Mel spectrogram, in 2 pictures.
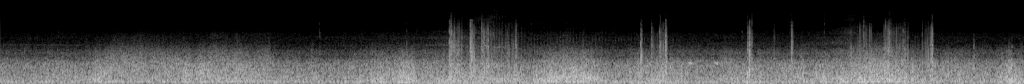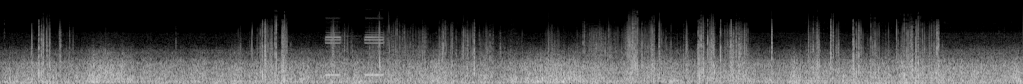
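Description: Wind buffeting the microphone of a camera on a moving motorbike, over the steady run of the bike's engine and tyres on the road, with frequent crackles throughout. Two short beeps sound close together about two thirds of the way through.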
